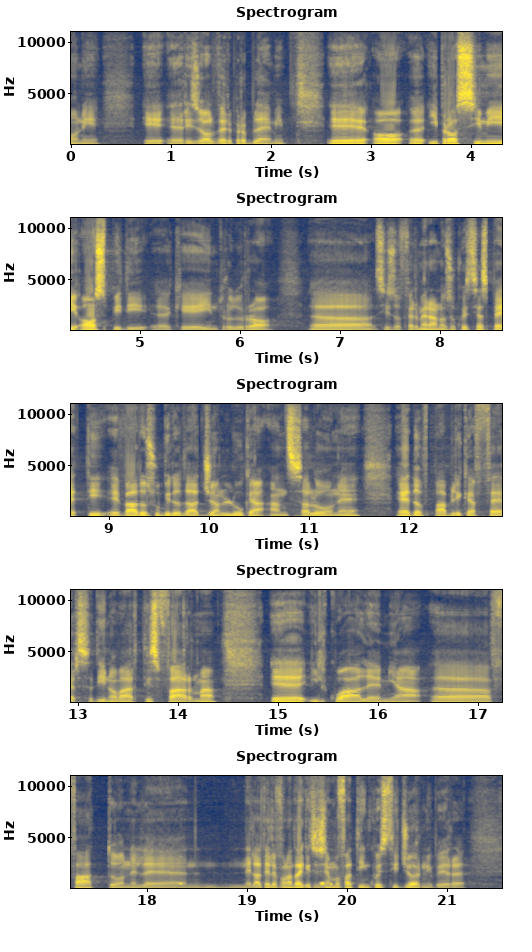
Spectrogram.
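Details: Adult male speaker; normal voice.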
